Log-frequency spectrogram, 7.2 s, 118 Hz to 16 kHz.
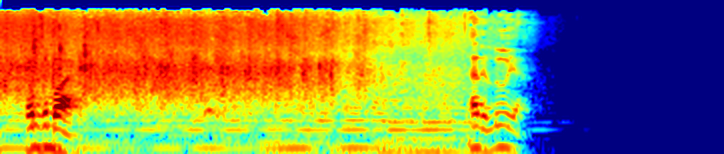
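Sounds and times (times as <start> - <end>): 
audience applauding during a church service: 0.0 - 4.7
speech: 0.2 - 0.9, 4.7 - 5.3.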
